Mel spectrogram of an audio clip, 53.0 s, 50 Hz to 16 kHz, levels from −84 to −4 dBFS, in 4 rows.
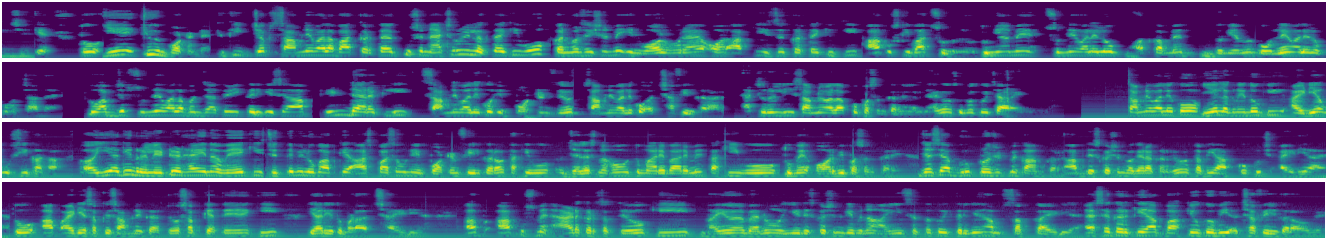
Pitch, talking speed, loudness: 190 Hz, 245 wpm, -17 LUFS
